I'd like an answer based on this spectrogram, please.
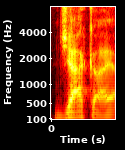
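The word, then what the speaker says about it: Xhekaj: his name right actually I learned how to say it from Kaya watching her stream Jack guy I don't know how you get Jack guy from x h e k a j if I was to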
